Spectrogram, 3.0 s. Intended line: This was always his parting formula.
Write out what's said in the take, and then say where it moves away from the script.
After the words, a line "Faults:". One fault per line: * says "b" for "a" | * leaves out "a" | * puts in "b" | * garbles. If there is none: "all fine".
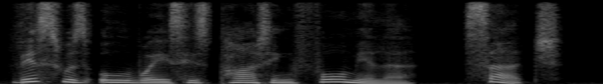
This was always his parting formula. Such
Faults:
* puts in "Such"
